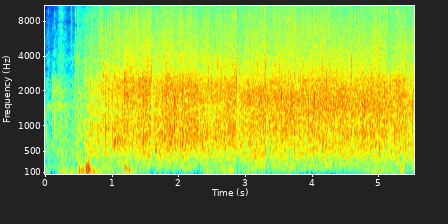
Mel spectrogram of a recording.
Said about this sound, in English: That's not my applause, that's your applause, because you make this possible, really.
